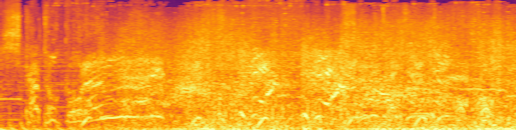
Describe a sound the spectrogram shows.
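Swords slash and clang rapidly in a noisy battle.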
